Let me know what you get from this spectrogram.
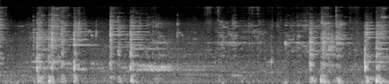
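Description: Railway coaches rolling slowly past on jointed track, their wheels and couplings giving irregular metallic clanks and knocks, with a few brief thin squeals.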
